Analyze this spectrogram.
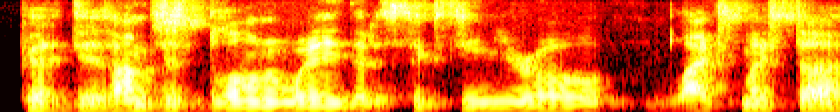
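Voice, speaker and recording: Speaking at a moderate pace, a man uses fairly even intonation with a medium pitch and a dark, mellow tone. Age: 60s. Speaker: actor. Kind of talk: interview.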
